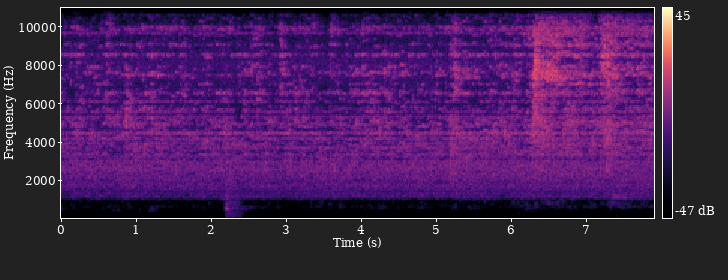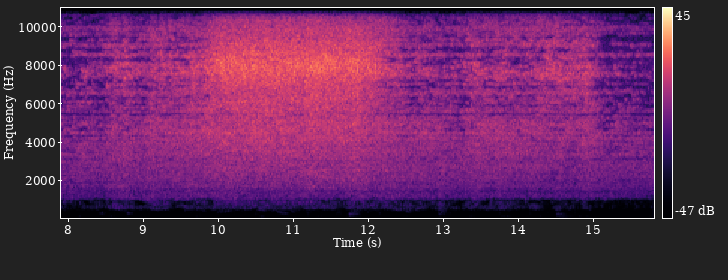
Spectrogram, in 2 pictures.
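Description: Chicken pieces sizzling in a wok over a gas flame, the sizzle swelling louder for a couple of seconds past the middle. A spatula turning the chicken gives scattered scrapes and taps against the pan.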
